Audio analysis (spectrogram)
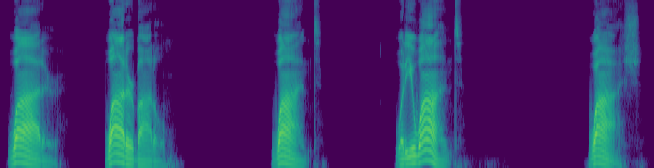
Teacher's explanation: ah is heard when a follows w w sounds like ah most often when beginning a word consider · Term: broad a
